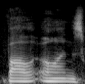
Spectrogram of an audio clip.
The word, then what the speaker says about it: Baal-Owens: all 50 states Christina B Owens welcome to talk of the bay thanks Len for having me and am I pronouncing your last name correctly yes you are actually that's uh gold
